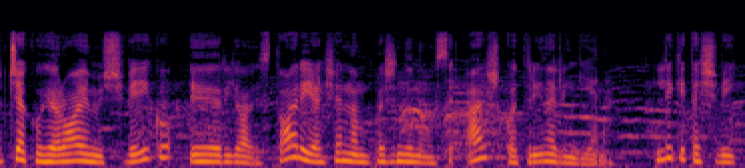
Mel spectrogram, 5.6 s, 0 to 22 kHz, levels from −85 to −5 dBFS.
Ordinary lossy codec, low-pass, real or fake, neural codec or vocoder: Opus, 64 kbps; 9.9 kHz; real; none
